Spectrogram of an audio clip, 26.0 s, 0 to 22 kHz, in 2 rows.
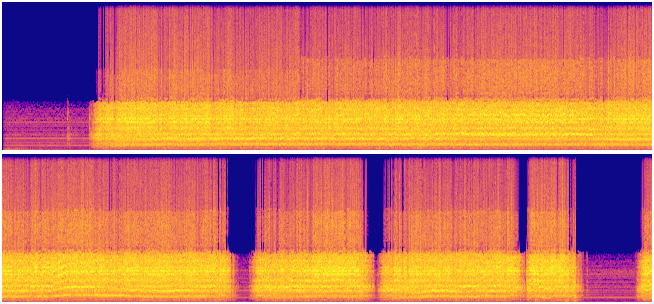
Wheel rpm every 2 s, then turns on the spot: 30, 200, 230, 230, 220, 210, 220, 260, 130, 170, 170, 190, 50.
16-18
